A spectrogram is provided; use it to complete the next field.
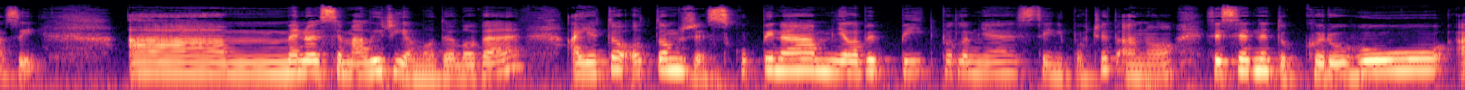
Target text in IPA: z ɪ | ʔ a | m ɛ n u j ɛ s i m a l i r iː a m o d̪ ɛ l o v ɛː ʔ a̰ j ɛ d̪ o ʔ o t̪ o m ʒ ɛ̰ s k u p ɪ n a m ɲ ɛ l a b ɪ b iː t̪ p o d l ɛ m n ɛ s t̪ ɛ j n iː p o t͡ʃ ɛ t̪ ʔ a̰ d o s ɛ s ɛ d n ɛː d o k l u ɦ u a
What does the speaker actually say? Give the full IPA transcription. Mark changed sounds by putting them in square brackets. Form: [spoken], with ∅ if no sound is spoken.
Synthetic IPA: z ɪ | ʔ a | m ɛ n u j ɛ s [ɛ] m a l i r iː a m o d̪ ɛ l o v ɛː ʔ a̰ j ɛ [t̪] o ʔ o t̪ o m ʒ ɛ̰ s k u p ɪ n a m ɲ ɛ l a b ɪ b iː t̪ p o d l ɛ m [ɲ] ɛ s t̪ ɛ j n iː p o t͡ʃ ɛ t̪ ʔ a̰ [n] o s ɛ s ɛ d n [ɛ] d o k [ɾ] u ɦ u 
